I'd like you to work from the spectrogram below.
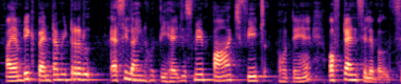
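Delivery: ordinary talk, nothing marked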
